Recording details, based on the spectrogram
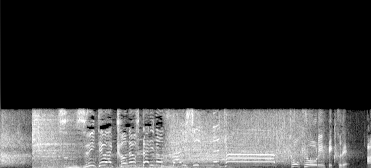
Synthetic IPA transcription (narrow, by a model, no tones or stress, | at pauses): t͡sɨzɨit̪e̞βakʰo̞no̞ɸɯ̥t̪aɾʲino̞saiɕĩnd̪et̪a | t̪o̞ːkʲo̞ːɾʲĩmpʲikːɯ̟d̪e̞̰ | a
